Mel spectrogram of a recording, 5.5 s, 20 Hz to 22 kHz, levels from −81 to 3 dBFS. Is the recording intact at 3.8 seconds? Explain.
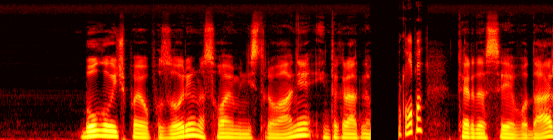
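No. At 3.8 seconds the speech has dropped into silence: a playback stall runs from 3.70 to 3.99 s, cutting the sound off mid-flow for about 286 ms before it resumes. The likely cause is the player running short of data or its thread being blocked.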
